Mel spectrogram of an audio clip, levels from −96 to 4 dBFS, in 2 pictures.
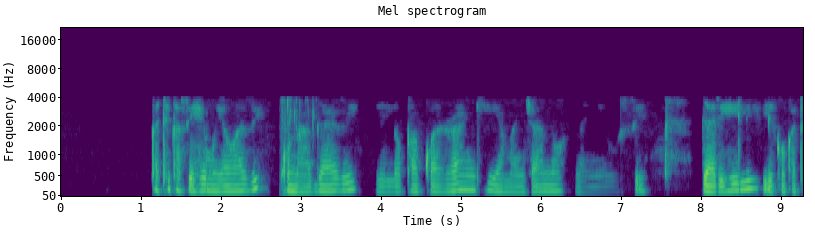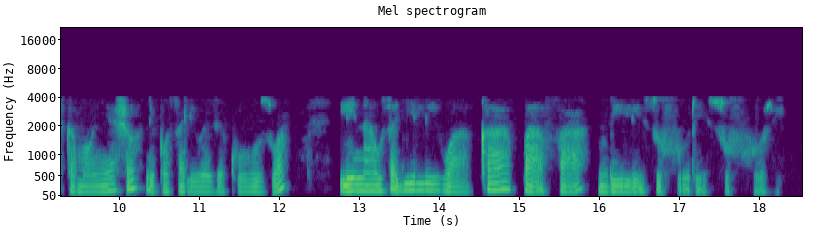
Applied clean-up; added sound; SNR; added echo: none; Splash, splatter; 16 dB; none.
